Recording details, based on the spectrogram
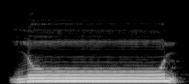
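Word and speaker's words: نون: আপনারা স্ক্রিনে দেখতে পাচ্ছেন জিহ্বার আগা তার বরাবর উপরে তালের সঙ্গে লাগিয়ে উচ্চারিত হয়। আপনারা জিহ্বার আগাটা তার বরাবর উপরে তালের সঙ্গে লাগিয়ে উচ্চারণ করুন এবং আমার সাথে বলুন নুন।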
